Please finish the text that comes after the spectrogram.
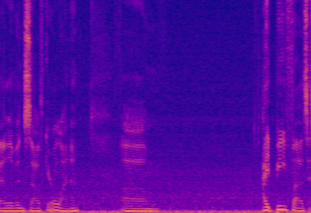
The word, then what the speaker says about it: Ibiza: Ibiza is how it's pronounced.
